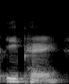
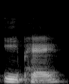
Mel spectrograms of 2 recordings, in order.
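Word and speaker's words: ipe: And it's called EP or EPE. It's spelled IP, but the wood is phonetically pronounced as EPE.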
